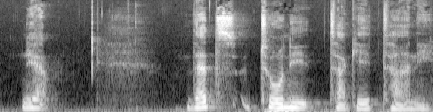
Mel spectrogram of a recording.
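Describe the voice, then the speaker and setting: A woman speaks at a fairly slow pace in a very deep, low voice that is somewhat breathy, with a dark, mellow tone. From Germany. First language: Turkish. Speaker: book channel host. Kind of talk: casual livestream chat. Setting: livestream. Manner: halting.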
